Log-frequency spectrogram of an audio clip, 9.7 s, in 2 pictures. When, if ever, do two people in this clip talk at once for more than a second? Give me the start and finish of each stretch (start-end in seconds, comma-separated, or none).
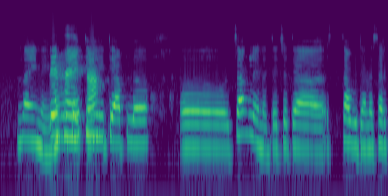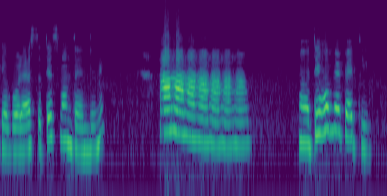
none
